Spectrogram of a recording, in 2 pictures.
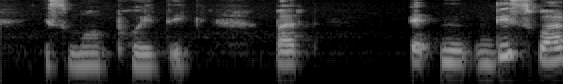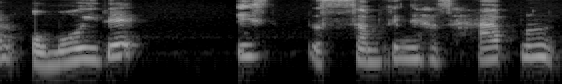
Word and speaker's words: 思い出: omo, but here, hi, but we don't pronounce omohide. This one was the very old style before the Second World War. And in those days, we used to use he and we pronounced I, omoide.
